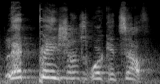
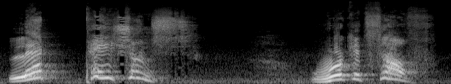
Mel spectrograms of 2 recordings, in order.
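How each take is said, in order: First: High, stress on patience; emphatic restatement. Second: High, very slow, drawn out; slow emphatic quote. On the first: Preacher repeats scripture, high and stressed. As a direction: lean on patience. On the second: Preacher drawing out a scripture quote, slow and high. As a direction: stretch out patience for the church. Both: Shown as a demonstration.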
